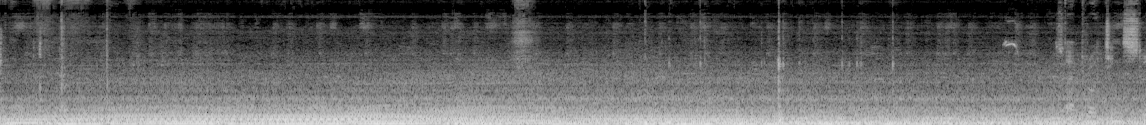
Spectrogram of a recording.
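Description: A car drives slowly along a test route in Bolton past parked cars and oncoming traffic, its engine a steady low rumble with road noise close by throughout.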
